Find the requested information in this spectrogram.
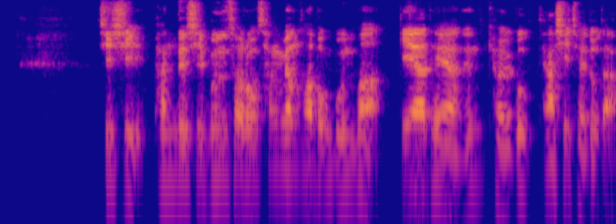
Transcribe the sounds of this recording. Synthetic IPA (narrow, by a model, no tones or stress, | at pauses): t͡ɕiɕʰipandɯɕʰimunsʰʌɾosʰaŋmjʌŋɦabok̚munɦwa̰k͈ejade̞janɯnkjʌɭɡuk̚taɕʰit͡ɕe̞doda̰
